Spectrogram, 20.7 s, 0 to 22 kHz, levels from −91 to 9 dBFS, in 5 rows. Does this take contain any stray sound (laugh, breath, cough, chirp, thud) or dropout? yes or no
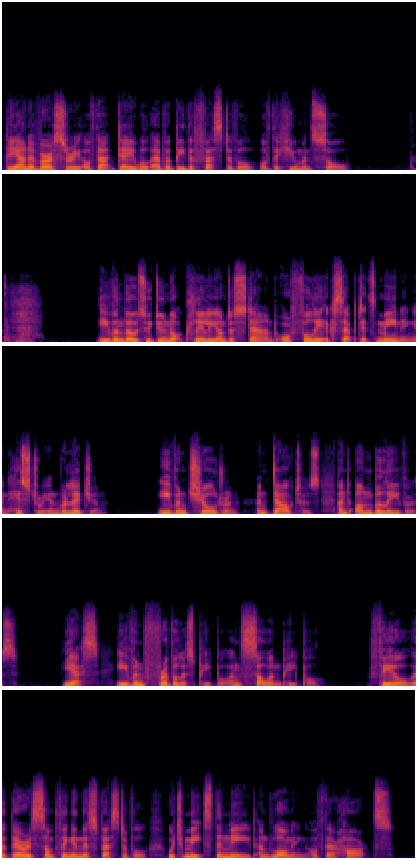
yes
